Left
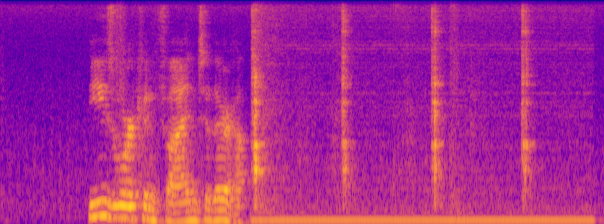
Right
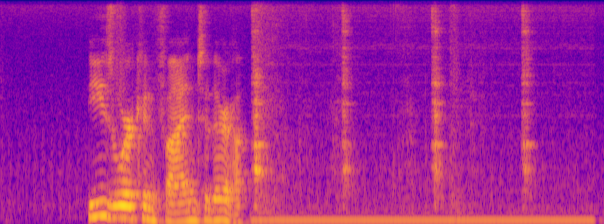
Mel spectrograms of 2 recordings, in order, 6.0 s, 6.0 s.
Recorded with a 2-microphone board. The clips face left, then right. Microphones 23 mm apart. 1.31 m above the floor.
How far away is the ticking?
About 0.6 m.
